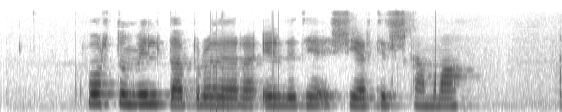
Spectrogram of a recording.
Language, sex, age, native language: Icelandic, female, 12, Icelandic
